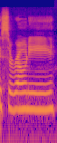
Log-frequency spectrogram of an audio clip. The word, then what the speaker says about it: Cerone: Some people say Cerone, but not many.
